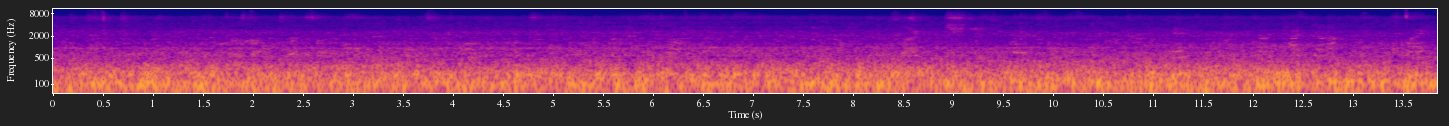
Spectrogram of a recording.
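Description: Jet engines roar with a steady, deep rumble inside an airliner cabin.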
